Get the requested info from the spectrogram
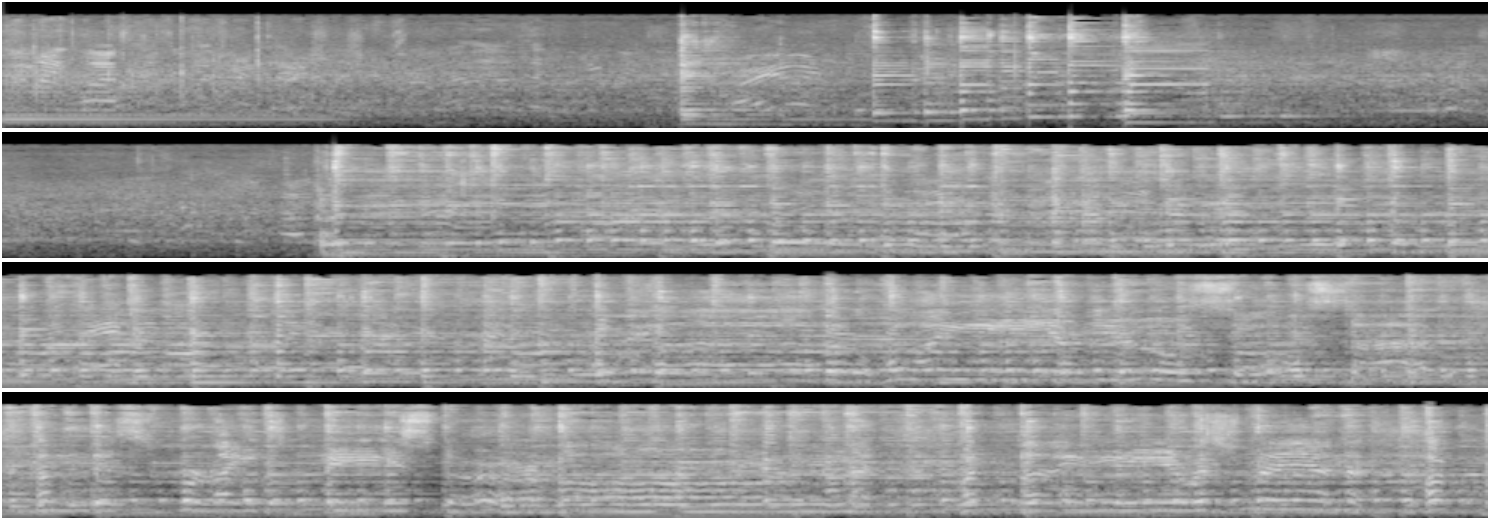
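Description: Irish folk band with banjo and acoustic guitars playing a ballad's instrumental introduction; a few held notes and scattered sounds open it, and the full band comes in together about seven seconds in and plays on steadily.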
